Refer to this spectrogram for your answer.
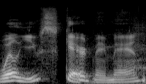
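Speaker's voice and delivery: mock-smug put-on voice. Recapping a scene, the speaker acts out Jeff's reply: imitating Jeff's smug delivery. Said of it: "It's real smug".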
